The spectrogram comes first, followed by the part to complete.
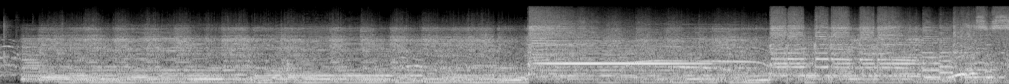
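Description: A live rock band with several electric guitars over bass plays the instrumental intro of a song, kicking in just after the start. About five seconds in, a lead guitar holds one long high note and bends it up slightly. Near the end, sharp bright hits come in over the band.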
